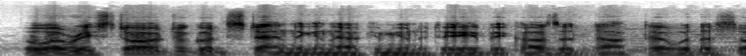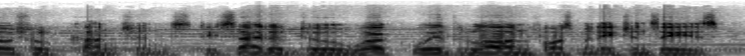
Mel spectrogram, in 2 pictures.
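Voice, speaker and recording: A man delivering a grave, formal, exhortatory scripted appeal as the narrator of a radio drama. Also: a bass voice.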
